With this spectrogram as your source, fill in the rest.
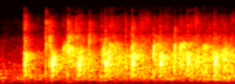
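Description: Audience at a Tunisian digital marketing and e-commerce conference applauds for the agencies present, a moderate burst of clapping starting abruptly and continuing steadily in a hall, with some murmured voices underneath.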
